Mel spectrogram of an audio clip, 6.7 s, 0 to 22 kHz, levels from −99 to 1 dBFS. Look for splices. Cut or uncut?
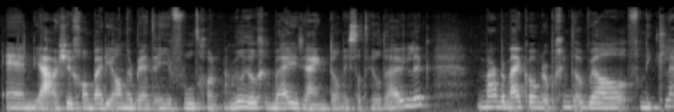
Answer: cut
